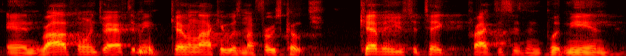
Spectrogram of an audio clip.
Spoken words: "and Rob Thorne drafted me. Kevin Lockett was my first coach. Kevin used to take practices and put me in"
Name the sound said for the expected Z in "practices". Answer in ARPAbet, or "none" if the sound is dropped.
Z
